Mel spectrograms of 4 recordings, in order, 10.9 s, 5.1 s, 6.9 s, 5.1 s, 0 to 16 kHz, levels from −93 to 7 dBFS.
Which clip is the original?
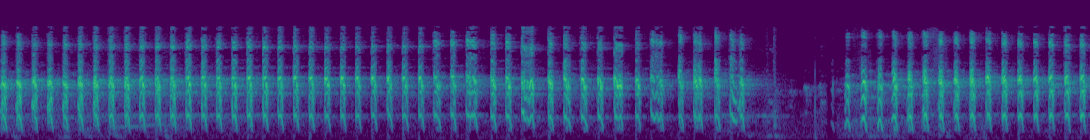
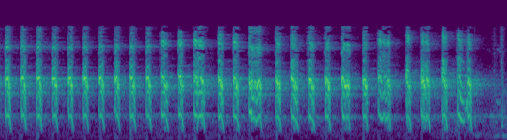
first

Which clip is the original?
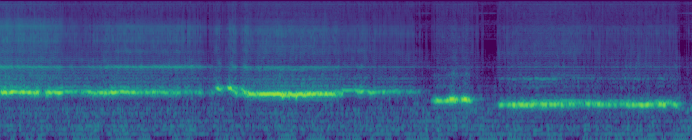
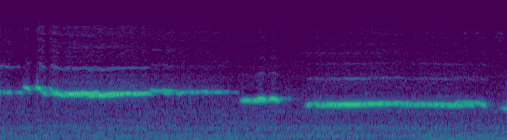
second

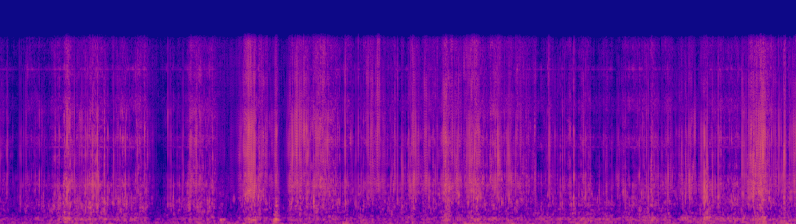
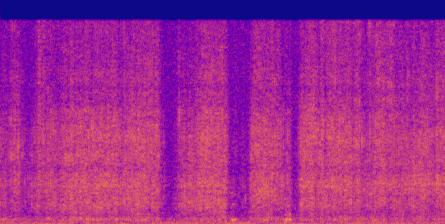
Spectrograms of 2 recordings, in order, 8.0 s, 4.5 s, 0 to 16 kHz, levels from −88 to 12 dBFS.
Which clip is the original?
second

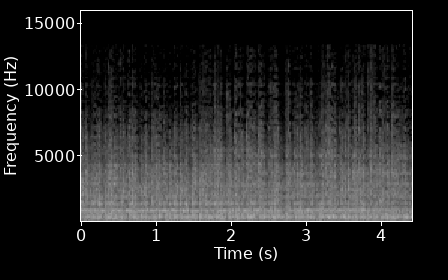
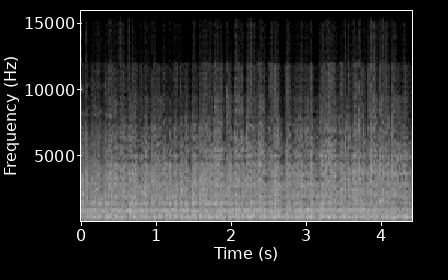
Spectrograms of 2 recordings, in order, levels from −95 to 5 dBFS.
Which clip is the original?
first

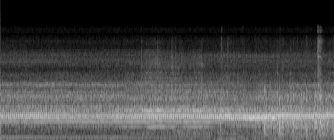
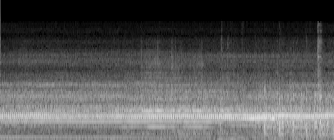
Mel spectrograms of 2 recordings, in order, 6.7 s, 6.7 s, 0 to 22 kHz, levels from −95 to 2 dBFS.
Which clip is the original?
second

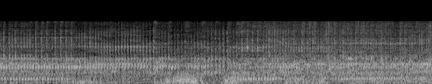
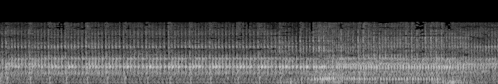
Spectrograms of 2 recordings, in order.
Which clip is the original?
second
